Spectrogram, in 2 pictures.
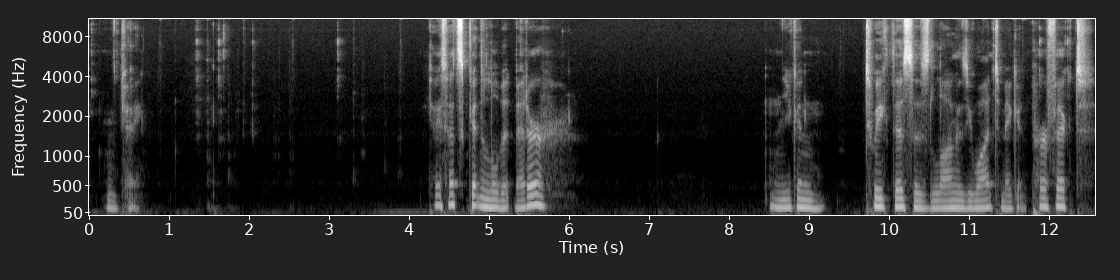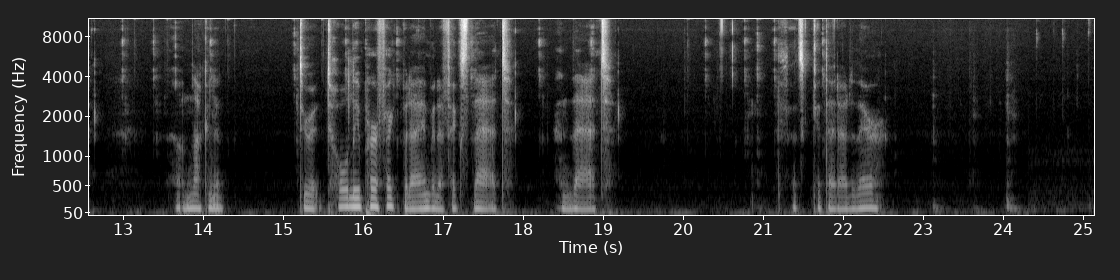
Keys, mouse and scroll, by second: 0.6 scroll down 1, 0.8-1.8 middle drag, 1.8 scroll up 1, 1.9 Insert, 2.2 scroll down 1, 2.5 middle click, 3.3-3.8 scroll up 2, 3.8-5.4 middle drag, 5.4-11.6 drag, 11.6-15.9 middle drag, 15.9 scroll up 1, 16.2-17.4 middle drag, 17.4 scroll up 1, 17.5 scroll down 1, 17.8 middle click, 18.2-18.6 scroll down 1, 18.6-21.4 middle drag, 21.4-22.3 scroll up 1, 22.8 middle click, 23.5 click, 24.2 Insert, 24.5 middle click.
